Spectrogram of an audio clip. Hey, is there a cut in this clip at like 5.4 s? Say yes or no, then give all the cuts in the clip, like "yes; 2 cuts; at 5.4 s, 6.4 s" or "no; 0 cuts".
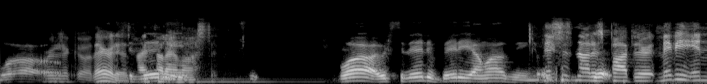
yes; 1 cut; at 5.4 s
